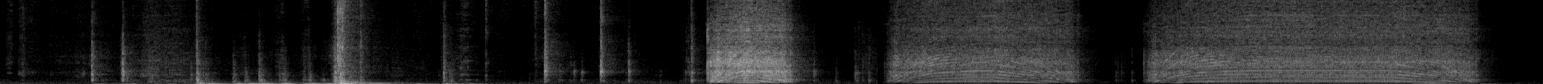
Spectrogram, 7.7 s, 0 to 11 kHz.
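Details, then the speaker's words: Makita DGA467 cordless grinder (2017) under repair, free-running spin-ups: coarse, uneven whirr with a rubbing edge. It runs but feels rough; the cause proved to be a failed worn bearing. "she works but she doesn't sound good and she doesn't feel good there right she robbing and Sid we've seen this before more than likely I would say it's going to be the stter or the rotor rbin on the [Applause] stter or a bad bearing"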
